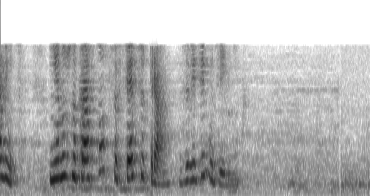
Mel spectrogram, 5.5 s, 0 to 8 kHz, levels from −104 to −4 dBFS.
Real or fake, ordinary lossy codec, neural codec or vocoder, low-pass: fake; AAC, 16 kbps; vocoder, 22.05 kHz, 80 mel bands, WaveNeXt; 7.2 kHz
